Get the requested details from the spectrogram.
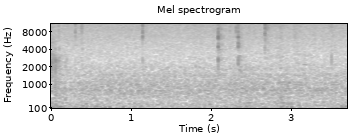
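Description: Hands press adhesive dots onto paper with faint clicks.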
